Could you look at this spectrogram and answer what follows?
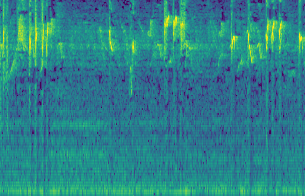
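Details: Konin sunbird delivering rich nagen-style song for contest-bird training: bright, very high chirps in short clusters, a twittering burst at the start and repeated sharp notes toward the end.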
